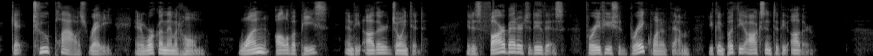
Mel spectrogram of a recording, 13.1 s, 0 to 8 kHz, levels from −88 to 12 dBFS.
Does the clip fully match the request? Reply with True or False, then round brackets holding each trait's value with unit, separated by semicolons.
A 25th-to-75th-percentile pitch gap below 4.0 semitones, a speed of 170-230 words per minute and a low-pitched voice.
True (3.4 semitones; 190 wpm; 110 Hz)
